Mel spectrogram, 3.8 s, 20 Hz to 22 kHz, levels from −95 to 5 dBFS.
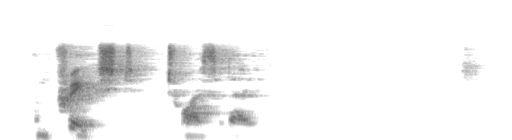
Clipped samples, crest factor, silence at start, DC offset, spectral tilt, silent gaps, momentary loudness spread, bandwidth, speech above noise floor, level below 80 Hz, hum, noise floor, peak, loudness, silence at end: under 0.1%; 26 dB; 0.25 s; under 0.1%; 1 dB/octave; none; 16 LU; 13.5 kHz; over 53 dB; under -90 dBFS; none; under -90 dBFS; -16 dBFS; -35 LUFS; 1.95 s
